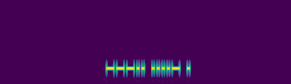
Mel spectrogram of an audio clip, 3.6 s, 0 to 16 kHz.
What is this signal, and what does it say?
Morse code, heard as a keyed tone, about 36 wpm, 700 Hz. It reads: 84E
